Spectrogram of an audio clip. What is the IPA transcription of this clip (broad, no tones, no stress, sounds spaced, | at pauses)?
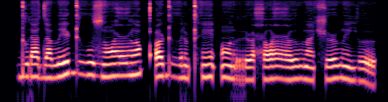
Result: ɖ u ɾ a d a β e ɖʱ u z ɔ̃ ʕ ũ qʼ ɵ ɖʱ ɵ ɾ õ ʈʰ ẽ ʔ ɔ̃ r ə˞ ħ ɔ ʕ ɵ β ã ʃ ə˞ β ẽ j ɵ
